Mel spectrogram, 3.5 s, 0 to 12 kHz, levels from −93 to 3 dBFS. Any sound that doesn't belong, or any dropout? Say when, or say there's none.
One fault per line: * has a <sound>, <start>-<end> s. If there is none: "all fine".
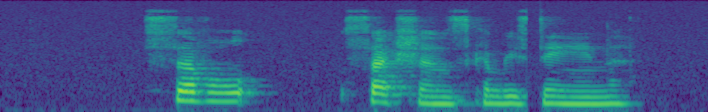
* has a dropout, 2.6-2.7 s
